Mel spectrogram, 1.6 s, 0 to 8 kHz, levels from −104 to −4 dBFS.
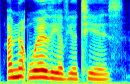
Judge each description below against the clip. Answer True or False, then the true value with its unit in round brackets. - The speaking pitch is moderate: False (220 Hz)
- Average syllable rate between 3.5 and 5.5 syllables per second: False (6.0 syllables/s)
